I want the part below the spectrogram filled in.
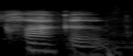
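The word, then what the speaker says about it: Cloghy: The village name is pronounced clock oak with a hard k sound at the start and the ending like hog.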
